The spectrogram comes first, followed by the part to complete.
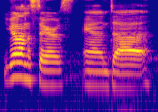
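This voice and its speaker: A woman's voice: rumbling low, animated, measured pace, smooth. A woman narrating as game master of a tabletop game, describing scenes in a rambling way full of restarts and fillers.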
